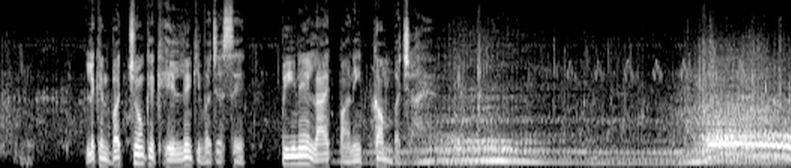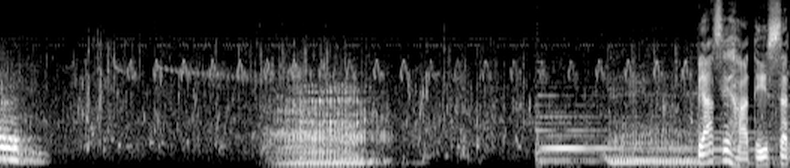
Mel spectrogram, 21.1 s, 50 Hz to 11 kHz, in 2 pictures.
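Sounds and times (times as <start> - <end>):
elephants calling: 3.8 - 11.2, 17.7 - 20.4.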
